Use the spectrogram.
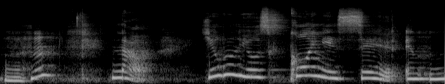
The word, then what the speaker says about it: conhecer: Our second verb that is equivalent to know is conhecer. Remember the pronunciation of the sequence NH? If you don't, watch that class. So repeat after me. Conhecer.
